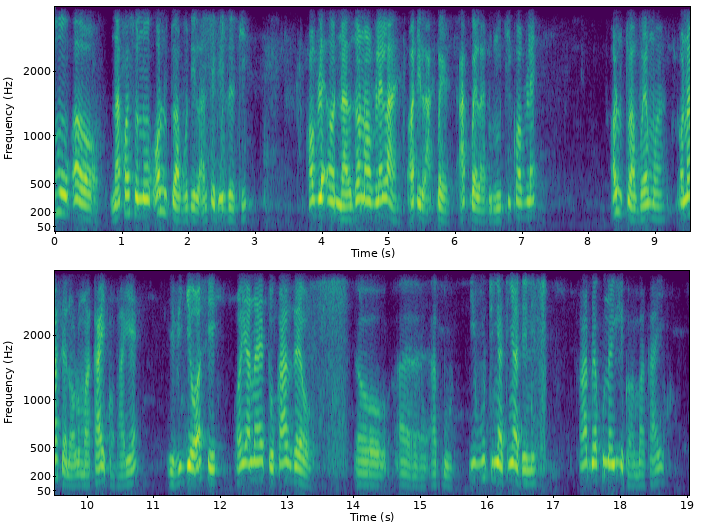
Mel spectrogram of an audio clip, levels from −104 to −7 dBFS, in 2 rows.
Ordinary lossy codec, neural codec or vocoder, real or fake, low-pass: Opus, 16 kbps; vocoder, 22.05 kHz, 80 mel bands, Vocos; fake; 3.6 kHz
